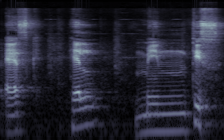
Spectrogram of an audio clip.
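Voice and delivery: एस्कहेलमिंथिस spoken very slowly, syllable by syllable. Shown as a demonstration. Teacher shows how it is pronounced, slow syllables. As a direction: stretch out एस्कहेलमिंथिस. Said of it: "pronunciation कैसे होगा".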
